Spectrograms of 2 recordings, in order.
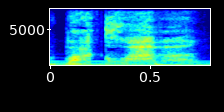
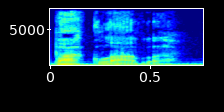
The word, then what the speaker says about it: baklava: That's going to be one of my favorite things to do, to learn how to make baklava. People say baklava. No, it's called baklava. I learned how to say it the right way.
